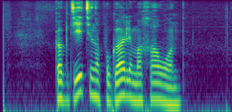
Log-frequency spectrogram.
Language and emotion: Russian, neutral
